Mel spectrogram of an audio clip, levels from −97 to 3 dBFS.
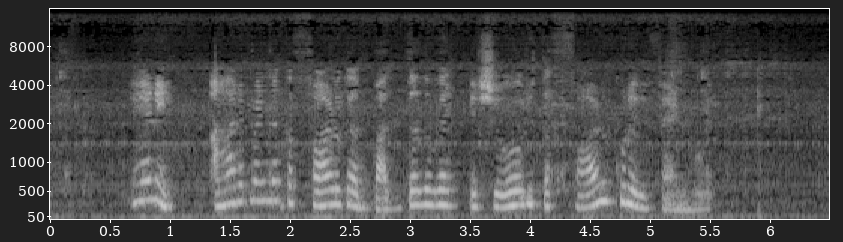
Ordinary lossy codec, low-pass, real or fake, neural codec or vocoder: AAC, 48 kbps; 14.4 kHz; real; none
